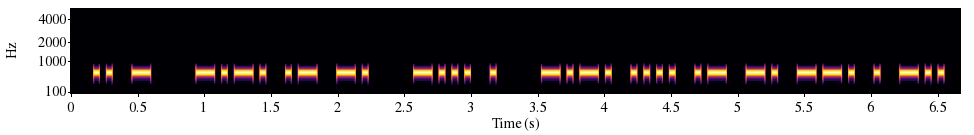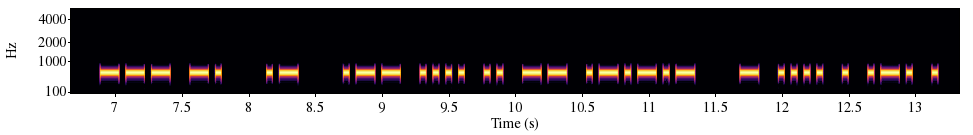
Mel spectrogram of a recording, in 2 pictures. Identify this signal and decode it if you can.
Morse code, heard as a keyed tone, about 25 wpm, 600 Hz. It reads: IT CAN BE CHANGED ON A WHIM. THERE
